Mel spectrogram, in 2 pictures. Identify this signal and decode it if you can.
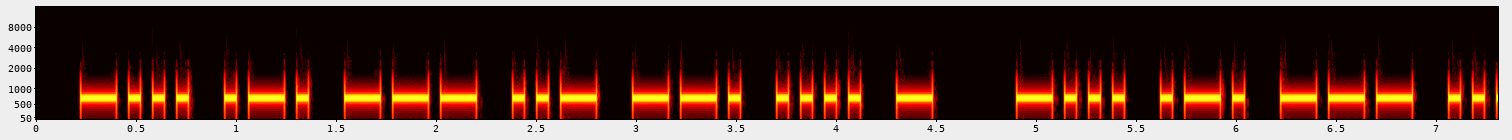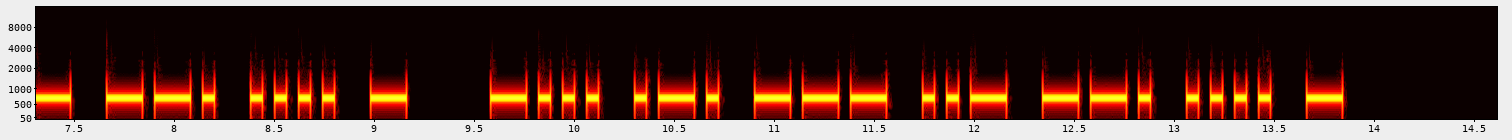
Morse code, heard as a keyed tone, about 20 wpm, 700 Hz. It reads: BROUGHT BROUGHT BROUGHT
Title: Top 500 Words Repeated 20wpm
